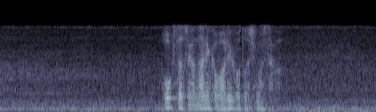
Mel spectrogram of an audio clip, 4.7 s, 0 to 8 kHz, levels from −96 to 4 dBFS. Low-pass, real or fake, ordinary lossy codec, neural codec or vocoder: 7.2 kHz; real; AAC, 16 kbps; none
